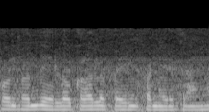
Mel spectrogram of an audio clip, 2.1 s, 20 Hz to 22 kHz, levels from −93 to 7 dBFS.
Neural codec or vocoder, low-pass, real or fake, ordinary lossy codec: codec, 16 kHz, 4 kbps, FreqCodec, larger model; none; fake; none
